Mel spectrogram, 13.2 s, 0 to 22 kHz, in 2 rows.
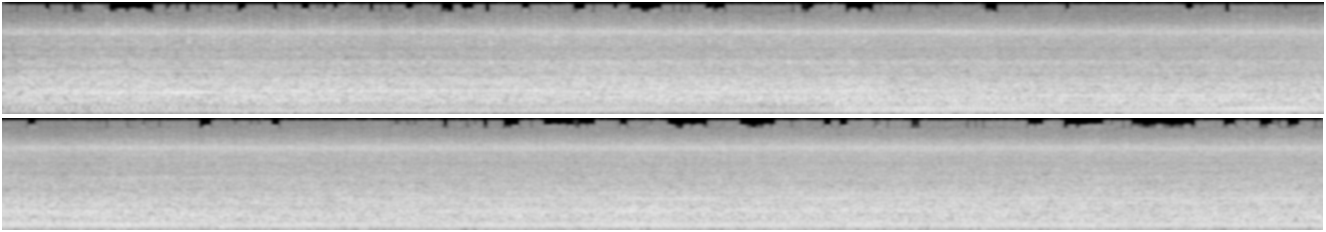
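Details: Toro 616Z zero-turn mower twin, hot, which sometimes ran on one cylinder (left suspected dead, maybe a stuck valve loosened): steady, even running with no skips or stumbles; both cylinders firing, normal idle.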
